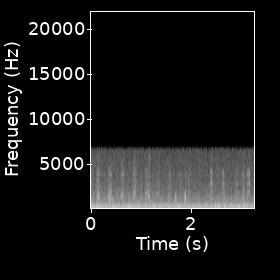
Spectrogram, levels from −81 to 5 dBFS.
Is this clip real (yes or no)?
yes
